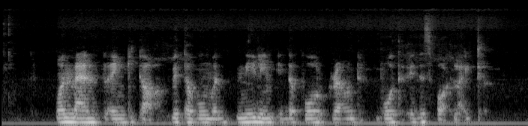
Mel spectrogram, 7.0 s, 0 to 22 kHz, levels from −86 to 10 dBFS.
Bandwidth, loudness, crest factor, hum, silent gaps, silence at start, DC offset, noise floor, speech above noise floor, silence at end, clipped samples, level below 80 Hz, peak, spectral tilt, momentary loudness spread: 10.5 kHz; -20 LUFS; 18 dB; none; none; 0.75 s; under 0.1%; -46 dBFS; 26 dB; 0.3 s; under 0.1%; -42 dBFS; -2 dBFS; -8 dB/octave; 15 LU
